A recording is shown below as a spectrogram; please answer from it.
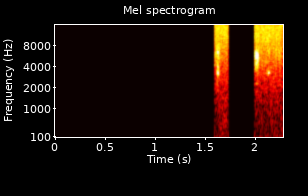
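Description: Near silence: the audio is essentially blank, a digital pause in the recording.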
